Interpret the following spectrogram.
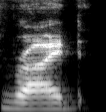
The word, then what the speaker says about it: Wride: There's a W at the beginning of ride. So it does kind of rhyme with thrive, ride, but you can rearrange the letters to say weird.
